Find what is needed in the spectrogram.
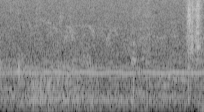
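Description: Faint open-air background noise from a seated crowd: a steady low rumble with a thin, steady high tone, and a single sharp click just before the end.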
